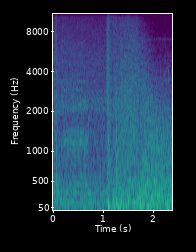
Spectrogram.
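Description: A body plunges into water with a splash.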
